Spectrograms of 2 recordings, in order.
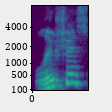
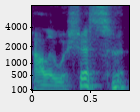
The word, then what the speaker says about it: Lucius: So it is a way so it does require a little bit of human you know listen to it like Lucius is not pronounced alowishious um so we are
